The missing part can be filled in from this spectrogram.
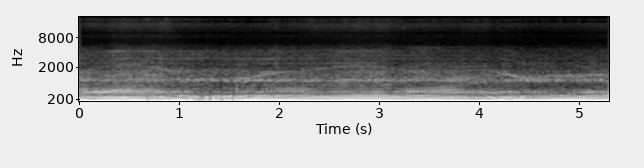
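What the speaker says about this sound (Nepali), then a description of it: "हाम्रो गाउँको बाटो बाइक चाहिँ कुद्न चाहिँ कुद्छ" A Benelli TNT 300 motorcycle rides along a village road, its engine loud and close throughout, the revs climbing and falling in repeated waves with a rough, throaty drone.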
